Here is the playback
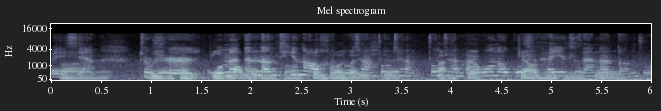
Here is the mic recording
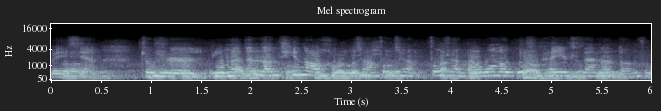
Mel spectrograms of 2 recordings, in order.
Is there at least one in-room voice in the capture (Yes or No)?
No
